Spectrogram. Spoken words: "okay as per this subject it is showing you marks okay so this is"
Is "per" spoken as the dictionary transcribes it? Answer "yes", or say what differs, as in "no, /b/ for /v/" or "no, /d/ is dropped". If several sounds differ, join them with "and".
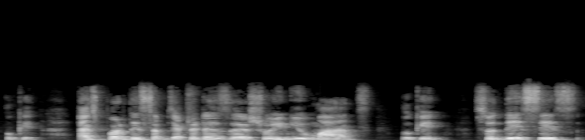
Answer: no, /f/ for /p/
